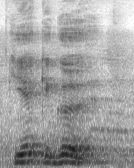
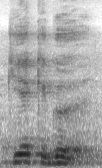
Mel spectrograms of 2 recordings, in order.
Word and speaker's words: Kierkegaard: iniciar um por um célebre teólogo dinamarquês chamado que é que gohan alguns chama obrigado mas a pronúncia dinamarquês é que é que ele é um filósofo que é considerado pré-show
